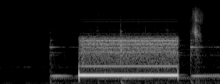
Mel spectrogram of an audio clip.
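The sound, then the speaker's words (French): Telephone dialing tones for a live morning radio call: a brief beep, then a loud, steady electronic tone lasting about a second, followed by another short tone. “On vous appelle en direct le matin.”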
